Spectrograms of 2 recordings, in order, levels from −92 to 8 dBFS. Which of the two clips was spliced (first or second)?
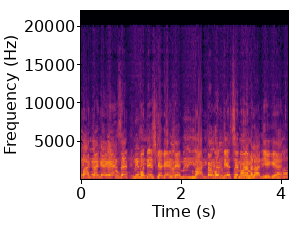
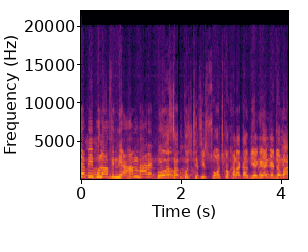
second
